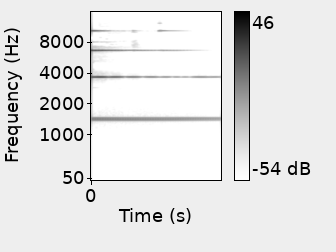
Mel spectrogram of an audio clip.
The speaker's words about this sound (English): So I am going to hit the bell.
